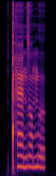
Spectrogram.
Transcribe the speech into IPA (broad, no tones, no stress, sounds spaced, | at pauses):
ǃʰ æ n z ɔ m ʊ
